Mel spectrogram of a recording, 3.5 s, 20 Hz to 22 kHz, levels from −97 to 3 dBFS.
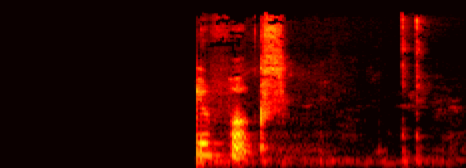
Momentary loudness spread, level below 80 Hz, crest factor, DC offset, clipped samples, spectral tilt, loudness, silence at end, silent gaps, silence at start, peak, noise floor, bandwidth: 16 LU; -86 dBFS; 24 dB; under 0.1%; under 0.1%; -1 dB/octave; -30 LUFS; 0.35 s; none; 1.45 s; -10 dBFS; -71 dBFS; 16.5 kHz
